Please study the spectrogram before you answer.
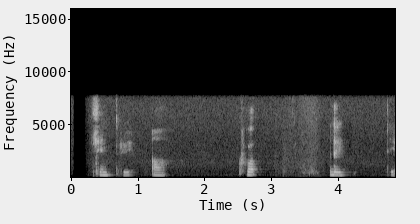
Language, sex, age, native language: Icelandic, male, 9, Icelandic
